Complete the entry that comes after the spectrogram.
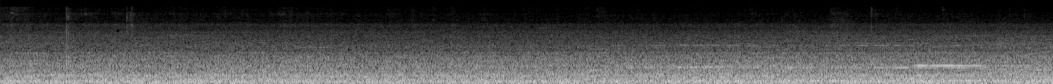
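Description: Steady low rumble and hiss beside an E5 series Hayabusa shinkansen standing at the platform with its doors open.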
